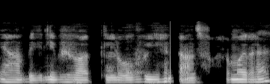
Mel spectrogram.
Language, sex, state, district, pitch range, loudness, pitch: Hindi, male, Bihar, Muzaffarpur, 105-115 Hz, -18 LUFS, 110 Hz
